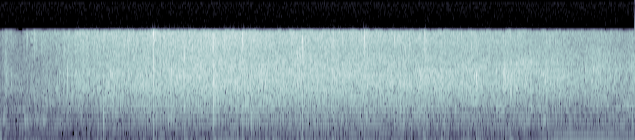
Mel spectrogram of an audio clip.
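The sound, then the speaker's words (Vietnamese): Sustained applause from a crowd at a Buddhist camp, in sympathy for a camp member who told of his situation: a dense crackle of many hands clapping at steady loudness for several seconds, with no one speaking over it. “Chàng vỗ tay giòn giả như là một sự cảm thông về cái bản lĩnh của một người bạn trong trại của chúng ta, đã nói lên cái hoàn cảnh của bản thân mình và cái nỗ lực là muốn giúp người em của mình ra khỏi cái vết xe mà trước đây mình đã từng bị,”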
